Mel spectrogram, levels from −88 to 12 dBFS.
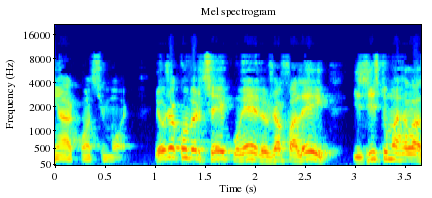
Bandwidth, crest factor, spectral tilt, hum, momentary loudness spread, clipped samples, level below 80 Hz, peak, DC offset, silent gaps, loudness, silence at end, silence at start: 9.8 kHz; 12 dB; -4 dB/octave; none; 11 LU; under 0.1%; -60 dBFS; -2 dBFS; under 0.1%; none; -14 LUFS; 0 s; 0 s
